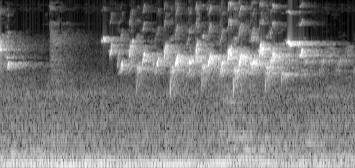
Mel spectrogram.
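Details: Goldfinch × canary mule delivering a fast, high, tinkling twitter of short sliding notes that grows busier toward the end, with faint low hum underneath.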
